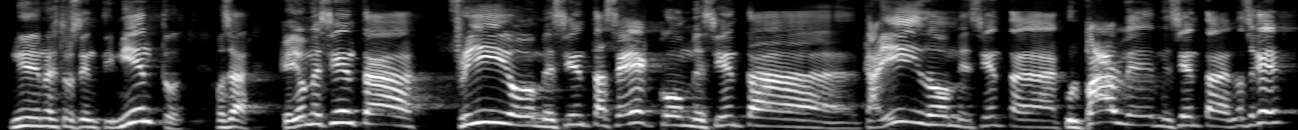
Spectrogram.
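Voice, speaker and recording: A middle-aged man preaching a testimonial sermon, telling his story in an animated way and checking in with the audience. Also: fairly high pitch. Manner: animated storytelling, acts out his own quotes; addresses the audience with frequent ¿verdad?.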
